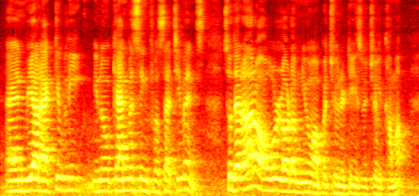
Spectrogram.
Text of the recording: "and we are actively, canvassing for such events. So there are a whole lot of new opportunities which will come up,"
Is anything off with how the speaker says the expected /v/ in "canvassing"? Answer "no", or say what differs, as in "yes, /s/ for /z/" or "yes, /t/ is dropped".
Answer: no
